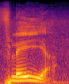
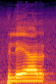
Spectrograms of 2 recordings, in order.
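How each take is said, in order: First: The p is breathy and the vowel glides upward. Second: The p is plain and the vowel stays flat. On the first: The speaker calls it right. "এটা অবশ্যই আপনাকে উচ্চারণ করতে হবে ফ্লেয়া" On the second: The speaker calls it wrong. "এখন আর প্লেয়ার উচ্চারণ হবে না"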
